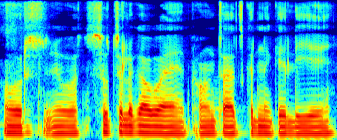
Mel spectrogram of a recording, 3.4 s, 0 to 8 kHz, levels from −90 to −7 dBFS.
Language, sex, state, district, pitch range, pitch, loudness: Hindi, male, Rajasthan, Bikaner, 95-100 Hz, 95 Hz, -17 LUFS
